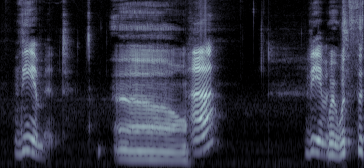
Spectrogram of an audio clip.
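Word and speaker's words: VHEMT: and it is pronounced vehement oh ah wait what's the t voluntary human extinction movement oh they pull in the end of the word movement they're just trying to say vehement ugh i hate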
